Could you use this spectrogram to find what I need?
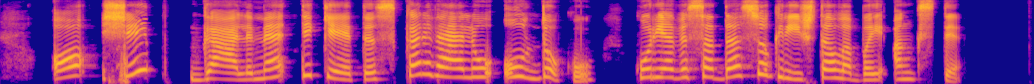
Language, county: Lithuanian, Utena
